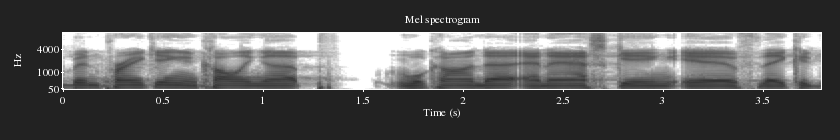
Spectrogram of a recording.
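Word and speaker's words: Wauconda: town in Illinois called Wakanda Wow it's spelled differently but pronounced the same way awesome and because of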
